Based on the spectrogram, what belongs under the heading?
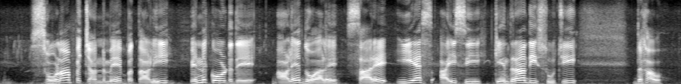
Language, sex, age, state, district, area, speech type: Punjabi, male, 18-30, Punjab, Hoshiarpur, urban, read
